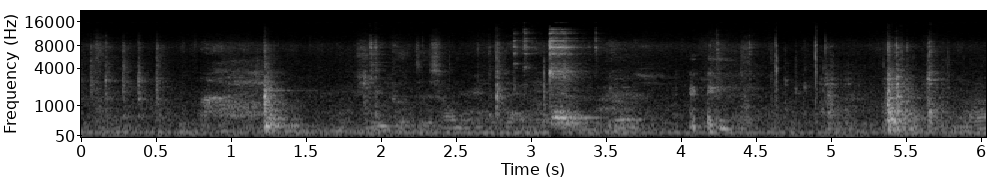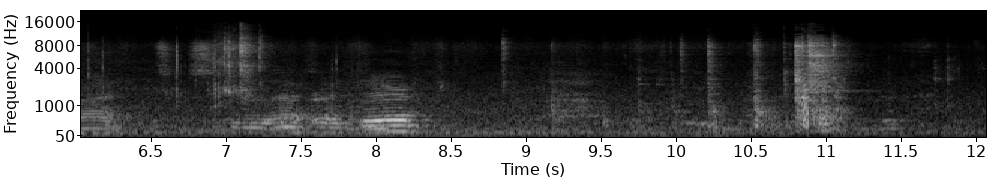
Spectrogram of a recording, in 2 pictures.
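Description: Metal clinks and knocks from a leg extension machine's pad and lever adjustment being worked by hand: several sharp knocks a second or two apart.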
